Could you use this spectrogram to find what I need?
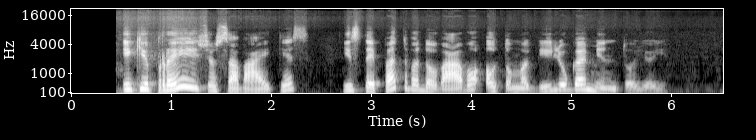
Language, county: Lithuanian, Tauragė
